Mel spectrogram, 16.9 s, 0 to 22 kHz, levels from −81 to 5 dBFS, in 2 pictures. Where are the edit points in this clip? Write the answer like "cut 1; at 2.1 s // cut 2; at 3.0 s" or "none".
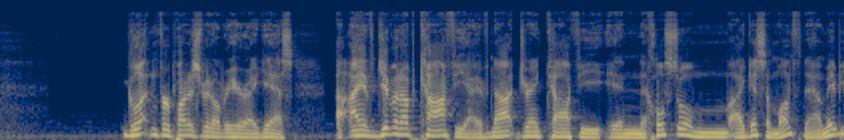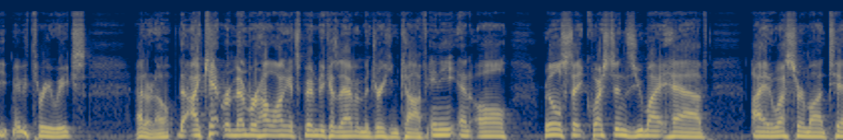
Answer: cut 1; at 6.4 s // cut 2; at 12.7 s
